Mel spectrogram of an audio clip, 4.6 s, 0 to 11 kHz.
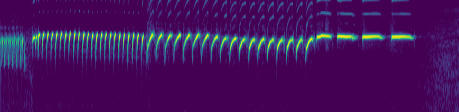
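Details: A male Timbrado Español canary, born 2018 and rated 83 points, sings on a sunny day: a fast, even trill slowing into rolling, bubbling notes, ending on three long, clear whistles.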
